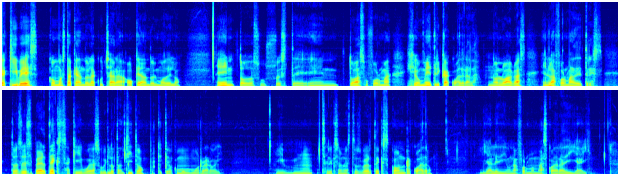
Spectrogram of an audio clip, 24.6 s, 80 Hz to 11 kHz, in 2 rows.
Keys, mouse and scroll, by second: 0.8 alt+middle click, 3.5 alt+right click, 3.6 alt+click, 4.3 alt+right click, 4.6 alt+middle click, 5.6 alt+click, 8.7 alt+right click, 9.0 alt+middle click, 9.5 alt+click, 9.9 alt+right click, 10.4 alt+click, 10.8 alt+middle click, 12.7 right click, 13.8 click, 14.7 w, 16.3 click, 18.2 click, 19.8 click, 23.4 alt+click, 23.9 alt+right click.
